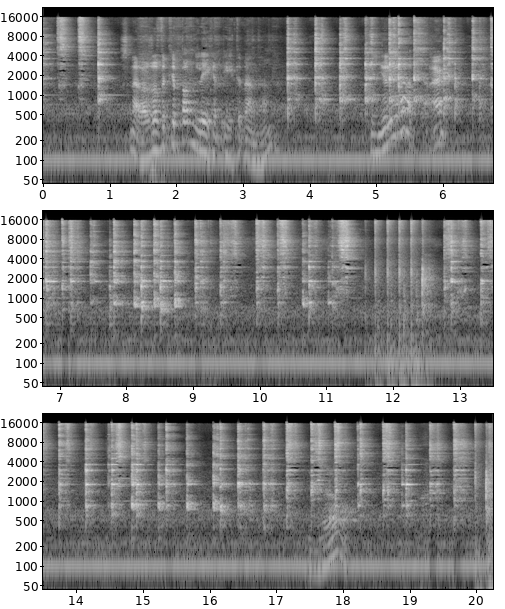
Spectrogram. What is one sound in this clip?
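A man scrubs the inside of a metal pot with a cloth in quick, rhythmic strokes.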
